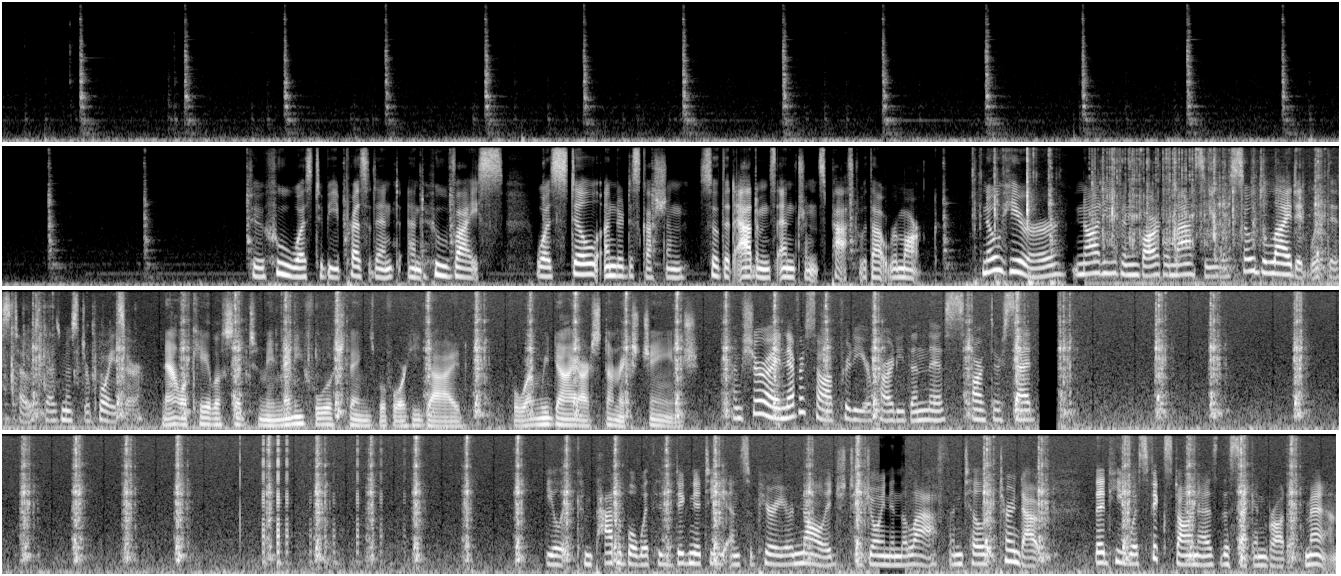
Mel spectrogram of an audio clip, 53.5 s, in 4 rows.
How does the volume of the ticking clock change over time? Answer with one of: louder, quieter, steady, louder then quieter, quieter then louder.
louder.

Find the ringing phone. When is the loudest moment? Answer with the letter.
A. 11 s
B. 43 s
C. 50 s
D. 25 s
B.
